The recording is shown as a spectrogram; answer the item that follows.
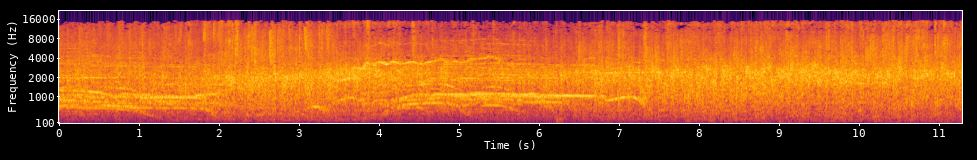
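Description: A comedy audience applauds and cheers as three comedians come on stage, loud, continuous dense clapping with whistles and shouts rising through it.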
